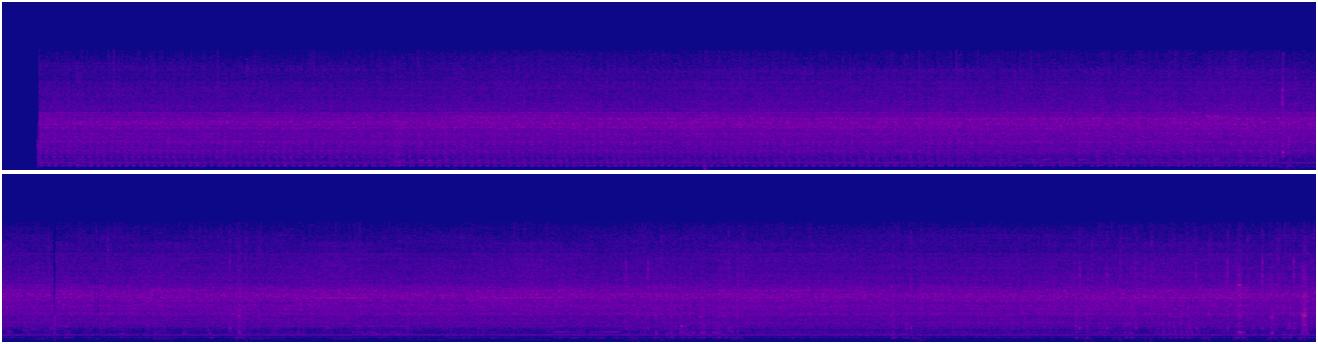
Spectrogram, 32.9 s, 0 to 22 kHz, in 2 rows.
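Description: Prusa Mini 3D printer printing, faint: the stepper motors whine as the print head moves, over a steady high hum. The motor pattern changes about halfway through.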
